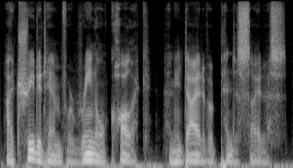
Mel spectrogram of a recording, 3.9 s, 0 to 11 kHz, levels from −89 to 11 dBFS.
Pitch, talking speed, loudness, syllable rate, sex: 85 Hz, 170 wpm, -18 LUFS, 5.2 syllables/s, male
